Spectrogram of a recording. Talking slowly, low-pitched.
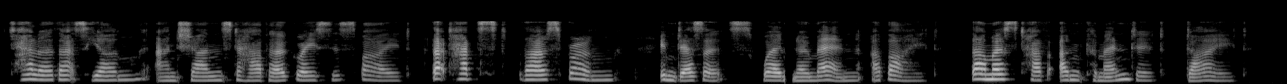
No: slow, 120 wpm; high, 195 Hz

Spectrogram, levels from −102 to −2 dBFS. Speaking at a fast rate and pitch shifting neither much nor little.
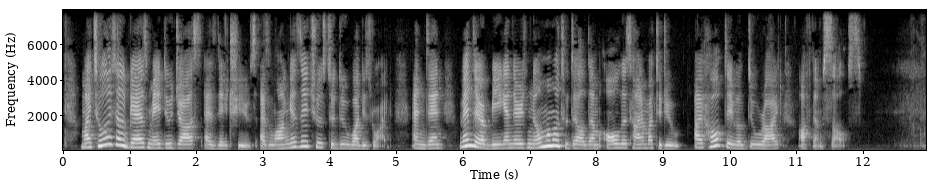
No: fast, 220 wpm; wide, 5.9 semitones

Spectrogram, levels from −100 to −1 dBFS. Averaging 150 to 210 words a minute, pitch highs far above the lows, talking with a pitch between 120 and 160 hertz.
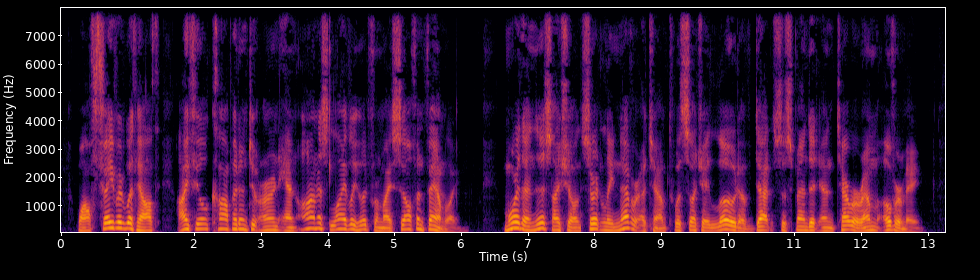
Yes: average, 160 wpm; wide, 6.7 semitones; medium, 140 Hz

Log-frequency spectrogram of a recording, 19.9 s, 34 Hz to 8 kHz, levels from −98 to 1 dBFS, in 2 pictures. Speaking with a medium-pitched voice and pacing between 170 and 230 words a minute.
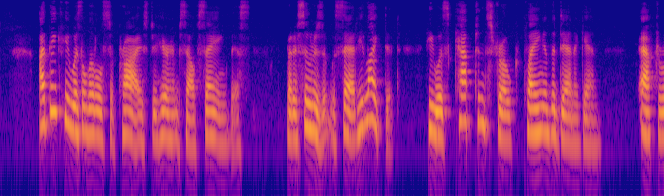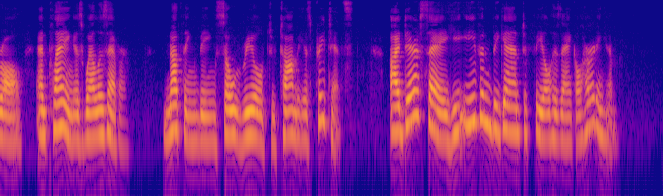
Yes: medium, 180 Hz; average, 175 wpm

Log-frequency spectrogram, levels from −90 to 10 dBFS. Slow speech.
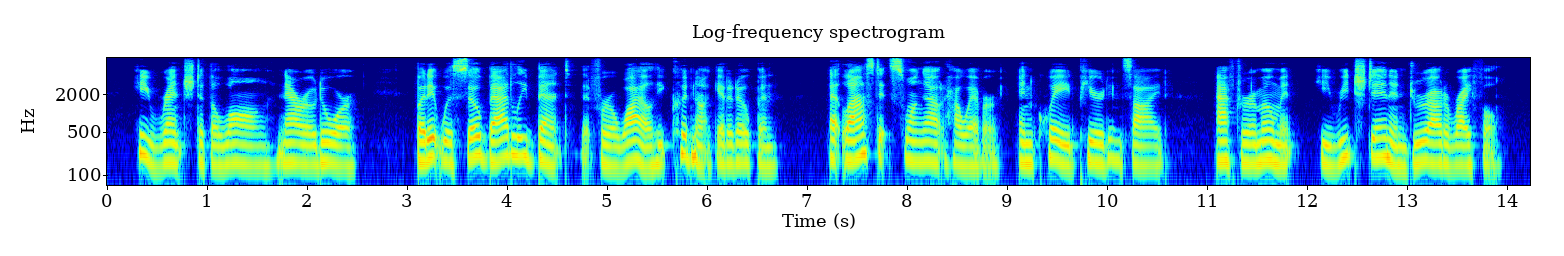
No: average, 185 wpm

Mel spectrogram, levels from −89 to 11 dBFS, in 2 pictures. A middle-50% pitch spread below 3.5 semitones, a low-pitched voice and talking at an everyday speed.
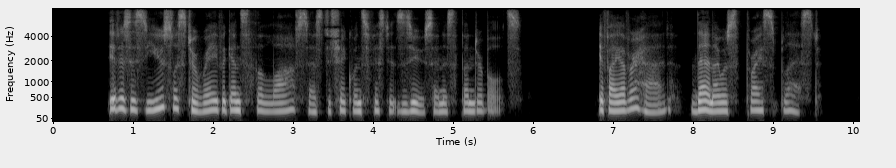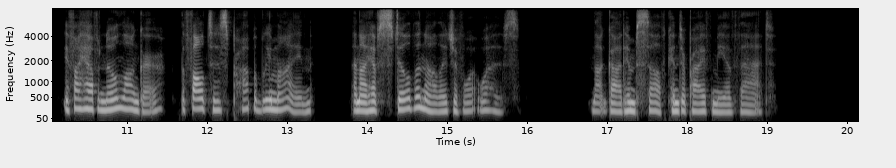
No: average, 2.8 semitones; high, 190 Hz; average, 165 wpm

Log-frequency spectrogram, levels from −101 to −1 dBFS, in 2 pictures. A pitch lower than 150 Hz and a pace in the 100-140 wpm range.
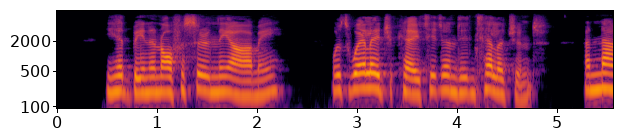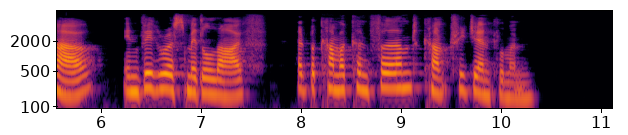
No: high, 200 Hz; slow, 135 wpm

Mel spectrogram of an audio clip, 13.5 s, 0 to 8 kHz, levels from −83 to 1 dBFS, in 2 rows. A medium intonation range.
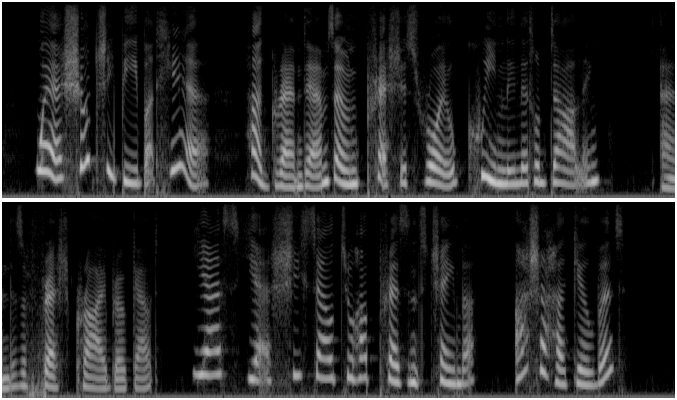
No: wide, 7.6 semitones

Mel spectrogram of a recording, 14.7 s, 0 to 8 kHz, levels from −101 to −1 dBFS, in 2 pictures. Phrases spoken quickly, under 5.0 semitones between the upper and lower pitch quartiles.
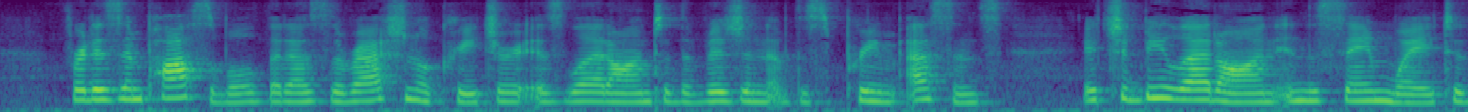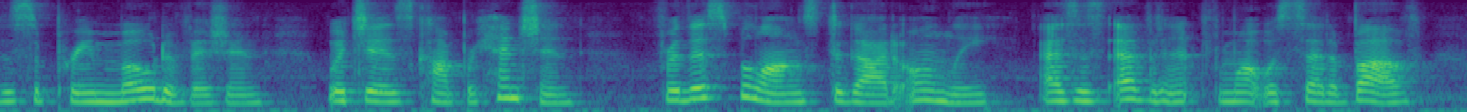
Yes: fast, 215 wpm; narrow, 2.5 semitones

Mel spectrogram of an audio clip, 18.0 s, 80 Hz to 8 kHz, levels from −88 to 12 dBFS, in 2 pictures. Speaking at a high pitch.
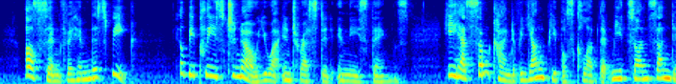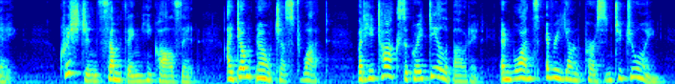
Yes: high, 205 Hz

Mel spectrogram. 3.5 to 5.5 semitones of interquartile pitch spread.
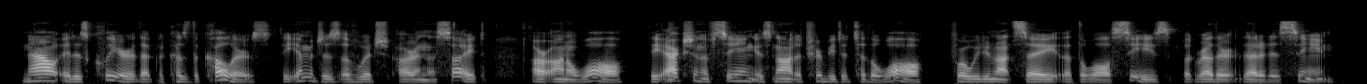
No: average, 2.9 semitones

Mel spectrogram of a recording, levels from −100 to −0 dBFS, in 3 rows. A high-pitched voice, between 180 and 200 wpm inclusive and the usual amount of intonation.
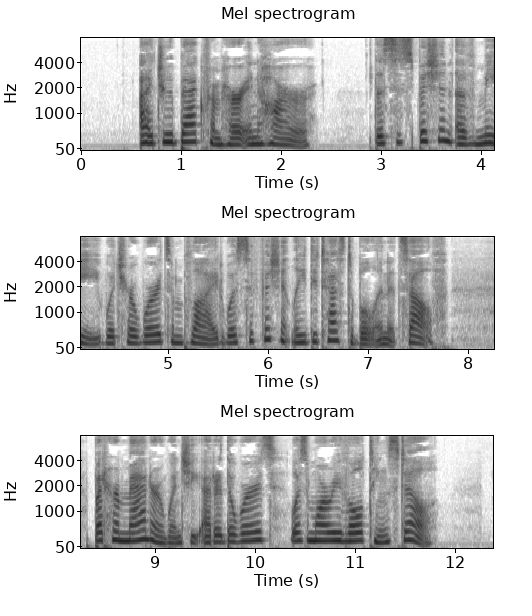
No: high, 195 Hz; average, 160 wpm; average, 3.9 semitones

